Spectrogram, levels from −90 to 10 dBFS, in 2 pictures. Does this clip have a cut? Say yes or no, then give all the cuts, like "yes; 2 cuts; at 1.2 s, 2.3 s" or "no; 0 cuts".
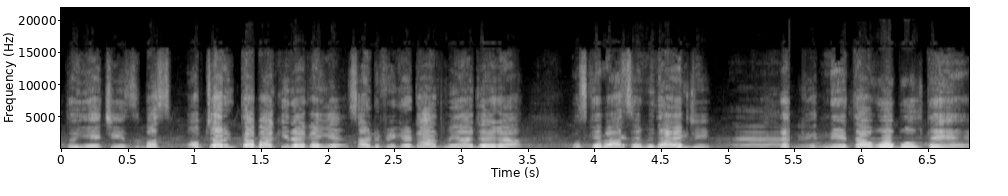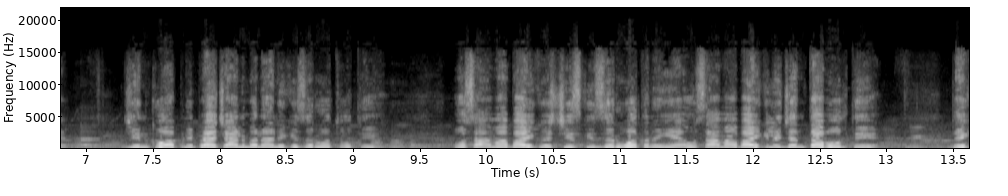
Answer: yes; 1 cut; at 5.6 s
